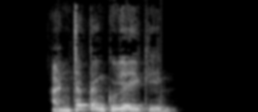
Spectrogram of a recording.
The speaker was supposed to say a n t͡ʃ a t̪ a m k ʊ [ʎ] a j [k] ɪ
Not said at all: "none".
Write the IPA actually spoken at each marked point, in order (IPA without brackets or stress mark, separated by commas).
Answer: j, k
